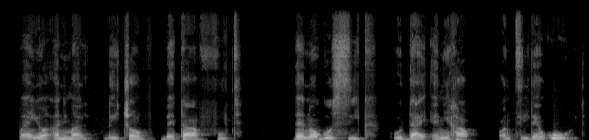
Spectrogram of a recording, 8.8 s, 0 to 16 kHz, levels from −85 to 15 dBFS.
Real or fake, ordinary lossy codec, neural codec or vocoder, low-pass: real; none; none; 14.4 kHz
